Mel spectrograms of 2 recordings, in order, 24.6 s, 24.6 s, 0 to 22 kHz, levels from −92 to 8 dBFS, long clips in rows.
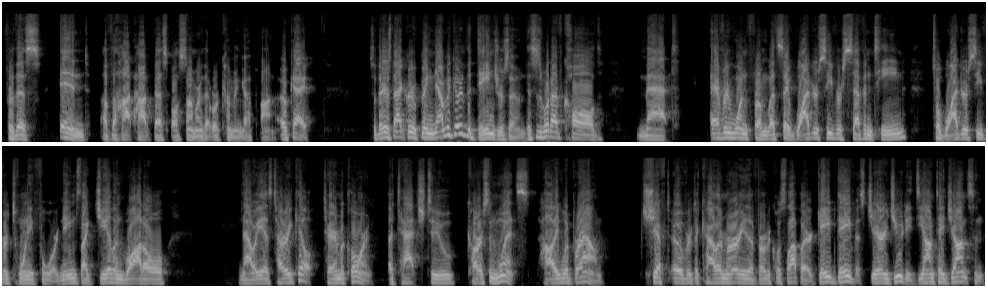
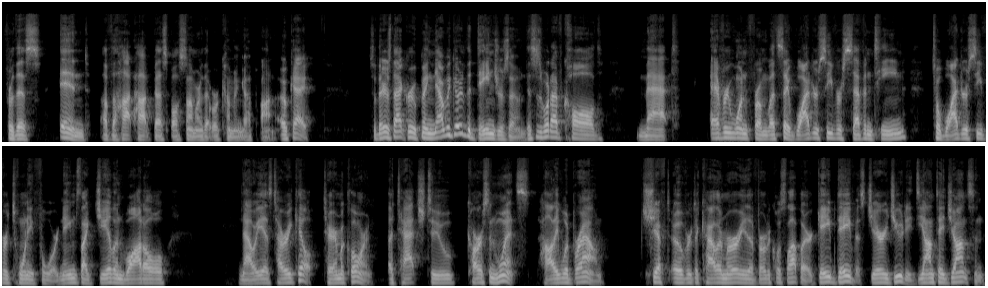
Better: second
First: distortion; slight; 10 dB below the speech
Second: none

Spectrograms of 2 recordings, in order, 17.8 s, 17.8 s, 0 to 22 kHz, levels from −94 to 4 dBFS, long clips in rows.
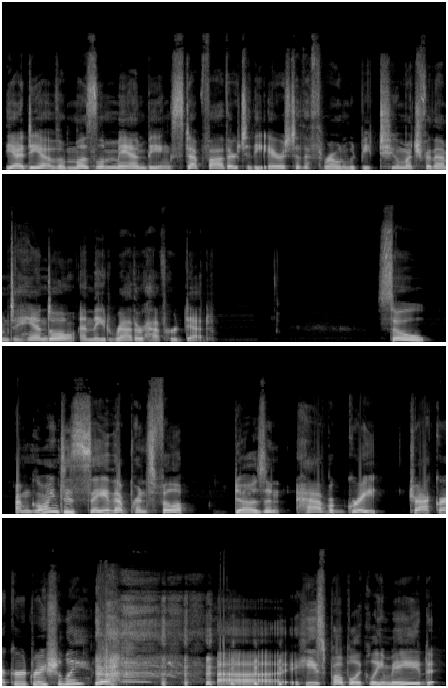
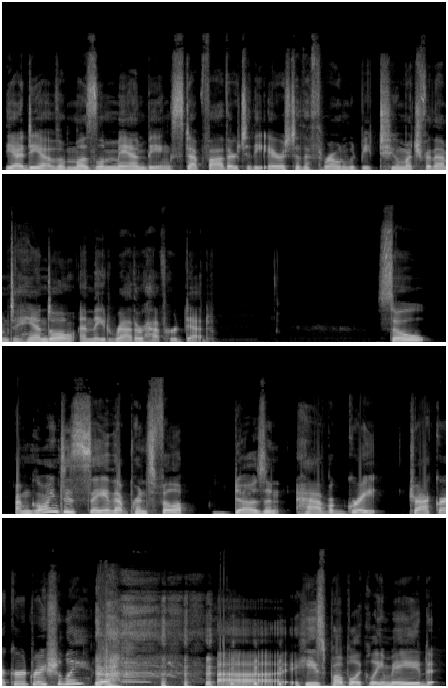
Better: second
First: thin; very; fading below 300 Hz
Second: none

